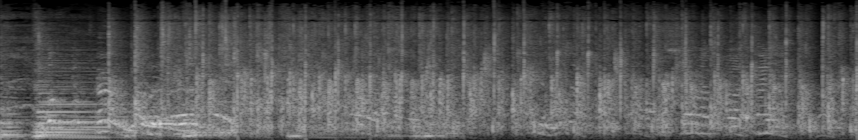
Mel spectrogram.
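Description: Several acoustic guitars strum together in a lively rhythm.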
